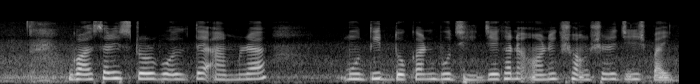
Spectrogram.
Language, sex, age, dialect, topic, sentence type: Bengali, female, 18-24, Northern/Varendri, agriculture, statement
